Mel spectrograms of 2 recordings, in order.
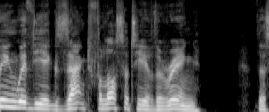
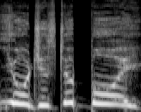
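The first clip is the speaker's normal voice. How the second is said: put-on very high, cracked, wheezing old voice; 12 semitones higher than usual. An old man, having removed Henry's space helmet, speaks to him, wheezing in a cracked voice. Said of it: "the man wheezed in a cracked voice".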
